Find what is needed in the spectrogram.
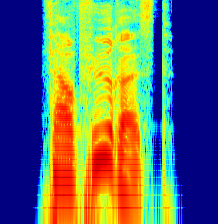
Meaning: second-person singular subjunctive I of verführen
- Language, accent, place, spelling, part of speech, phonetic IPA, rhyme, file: German, Germany, Berlin, verführest, verb, [fɛɐ̯ˈfyːʁəst], -yːʁəst, De-verführest.ogg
